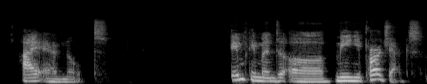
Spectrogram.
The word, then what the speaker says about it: pyannote: Intermediate level is to achieve a fine to fine-tuning and handle how to pronounce. Panote. Py anote. Py anote. Py anote.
